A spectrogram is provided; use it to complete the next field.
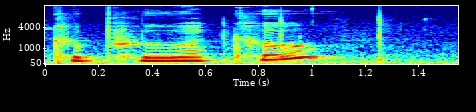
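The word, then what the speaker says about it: cupuaçu: It is pronounced kupuaku, kupuaku nut, and that's like cacao, and vanilla.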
